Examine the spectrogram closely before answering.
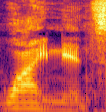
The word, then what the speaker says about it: Winans: The Winans. Thank you for helping with my pronunciation.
